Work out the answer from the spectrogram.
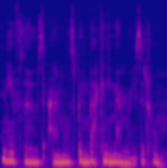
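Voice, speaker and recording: A woman playing a calm, reassuring doctor in an ASMR roleplay, speaking in a gentle breathy whisper. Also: deep voice, racing. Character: calm reassuring female doctor running a creepy memory test.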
